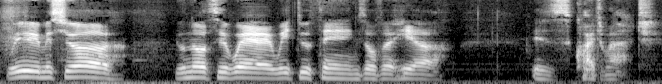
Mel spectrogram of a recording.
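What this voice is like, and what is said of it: Put-on French accent. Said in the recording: “That's very French. Very good.”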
